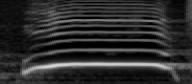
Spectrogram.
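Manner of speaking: high, loud confident whoop; bold war cry. Retold or imitated. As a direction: whoop with full bravado. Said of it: "it goes from".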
